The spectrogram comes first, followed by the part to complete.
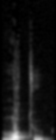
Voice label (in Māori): "motu", te reo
